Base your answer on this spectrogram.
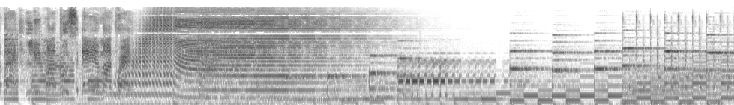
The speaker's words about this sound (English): Air horn roll is genius. So clean.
